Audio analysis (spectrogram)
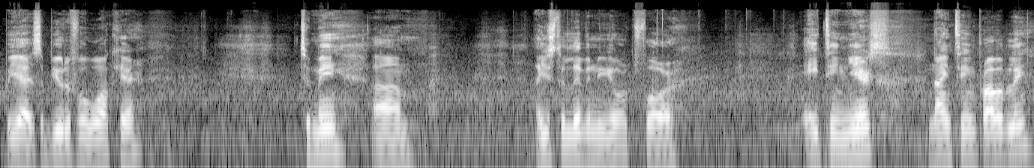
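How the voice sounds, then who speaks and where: A man from Sweden casually chatting to viewers while walking outdoors by the water, relaxed and rambling with many fillers. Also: mid-range voice, unhurried, long pauses. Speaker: vlogger. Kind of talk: casual live-stream walking vlog. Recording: faint outdoor street noise.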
